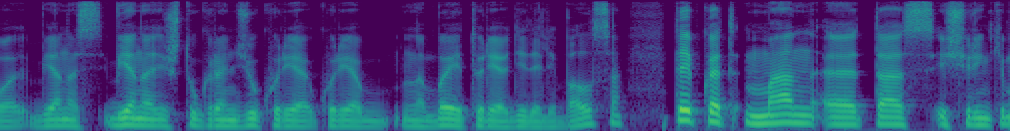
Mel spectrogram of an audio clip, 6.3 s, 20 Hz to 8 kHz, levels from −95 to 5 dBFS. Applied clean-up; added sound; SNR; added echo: none; none; none; none.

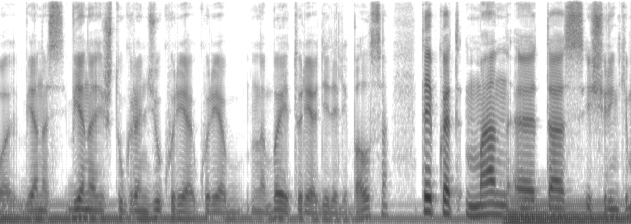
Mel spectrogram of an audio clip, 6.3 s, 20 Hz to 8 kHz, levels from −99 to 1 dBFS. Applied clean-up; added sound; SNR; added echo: none; Bass guitar; 2 dB; none.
